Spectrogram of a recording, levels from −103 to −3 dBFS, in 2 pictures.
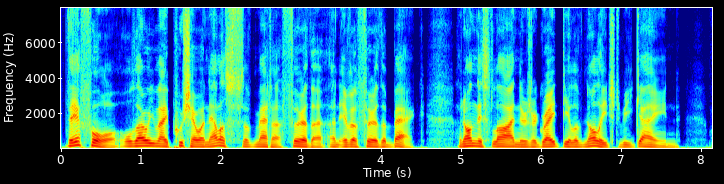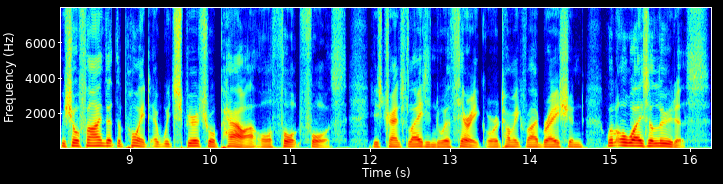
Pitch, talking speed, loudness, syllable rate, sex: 120 Hz, 185 wpm, -19 LUFS, 5.7 syllables/s, male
